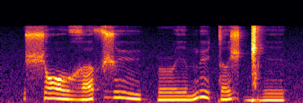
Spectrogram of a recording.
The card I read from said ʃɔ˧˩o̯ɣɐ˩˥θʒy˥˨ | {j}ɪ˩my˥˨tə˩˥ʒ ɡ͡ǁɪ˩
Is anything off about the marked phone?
yes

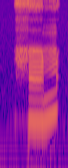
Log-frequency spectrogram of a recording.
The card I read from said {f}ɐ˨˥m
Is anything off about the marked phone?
yes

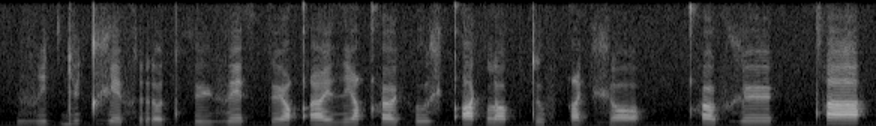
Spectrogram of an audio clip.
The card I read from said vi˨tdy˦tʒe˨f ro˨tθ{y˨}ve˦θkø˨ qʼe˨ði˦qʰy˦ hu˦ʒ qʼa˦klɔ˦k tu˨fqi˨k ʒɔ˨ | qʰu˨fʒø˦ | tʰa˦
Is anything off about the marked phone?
no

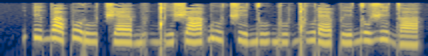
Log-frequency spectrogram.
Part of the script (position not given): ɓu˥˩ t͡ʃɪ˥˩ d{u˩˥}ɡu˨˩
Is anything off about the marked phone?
yes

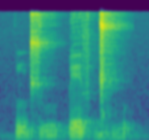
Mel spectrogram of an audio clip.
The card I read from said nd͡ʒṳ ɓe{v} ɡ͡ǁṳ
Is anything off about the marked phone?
no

